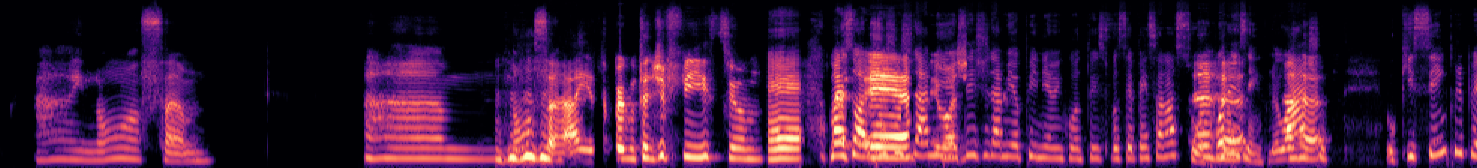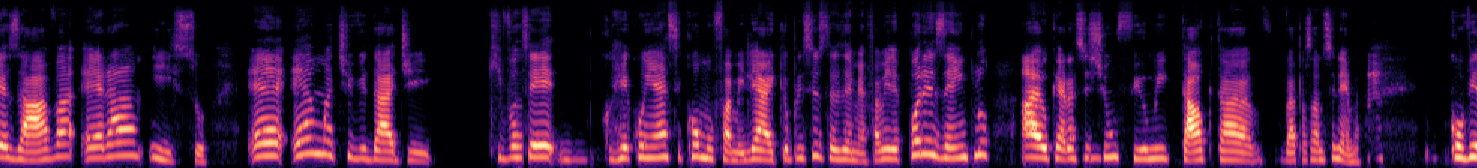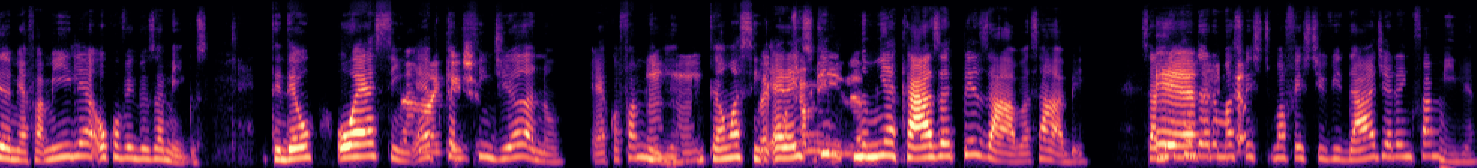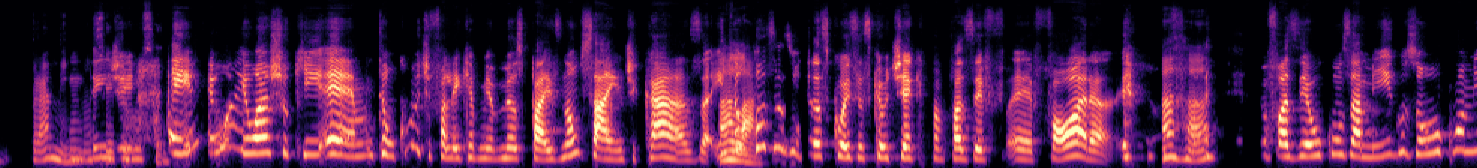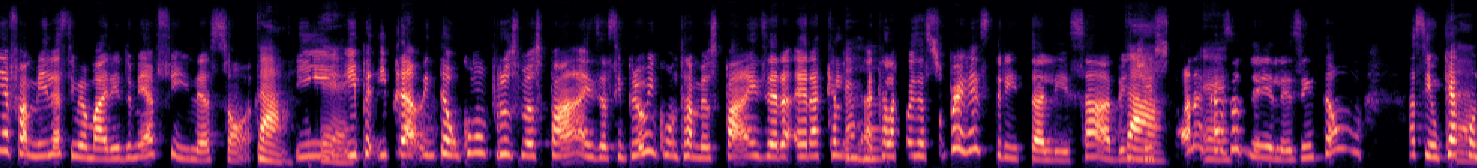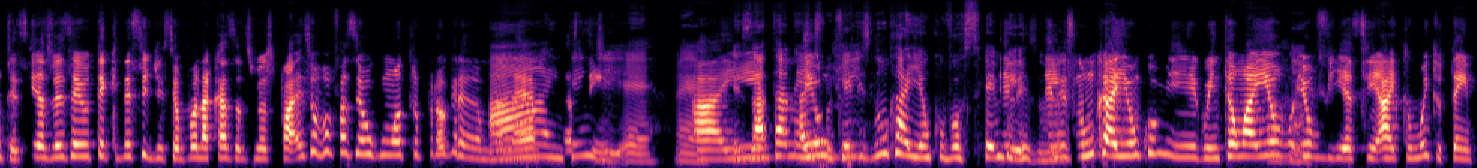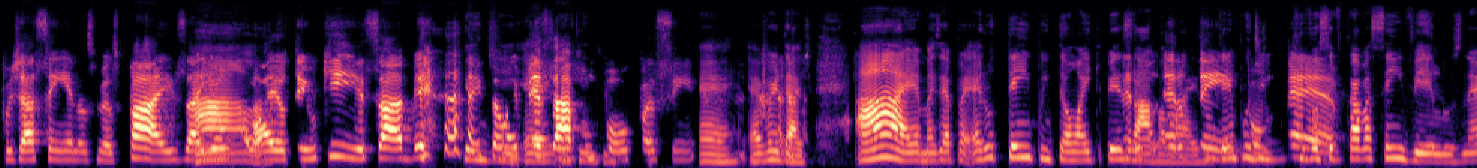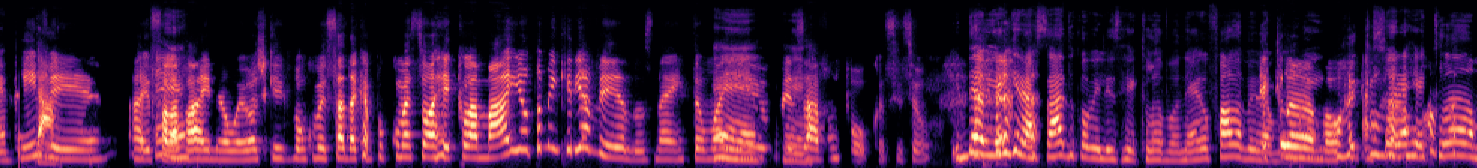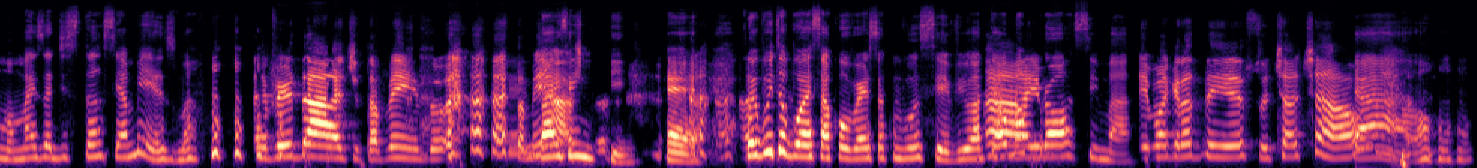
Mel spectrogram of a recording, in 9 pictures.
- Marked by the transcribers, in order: laugh; tapping; other noise; giggle; giggle; laugh; laugh; laugh; giggle
- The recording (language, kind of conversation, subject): Portuguese, unstructured, Você prefere passar mais tempo com a família ou com os amigos? Por quê?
